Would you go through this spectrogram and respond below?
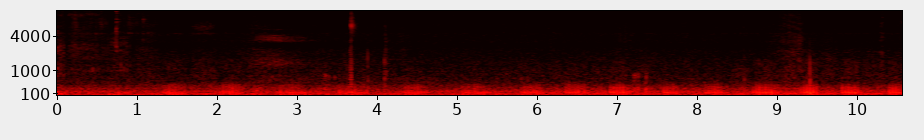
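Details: Domestic cat purring while bonding with its owner at 11:07 pm on March 25, 2019; a steady low rumbling purr with soft rhythmic pulsing throughout, a few faint clicks and rustles above it in a quiet indoor setting.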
